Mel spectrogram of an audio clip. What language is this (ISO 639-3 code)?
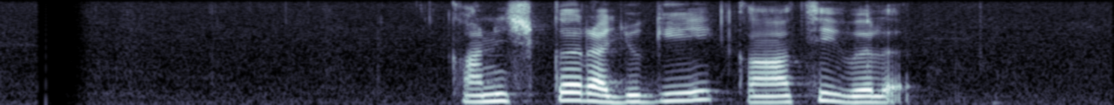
sin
